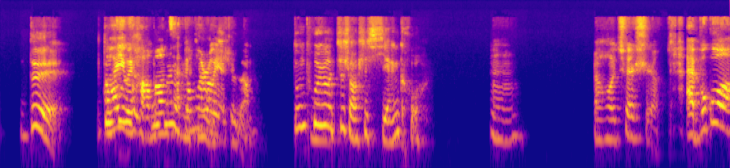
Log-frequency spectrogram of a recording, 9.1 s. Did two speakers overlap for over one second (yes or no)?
yes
